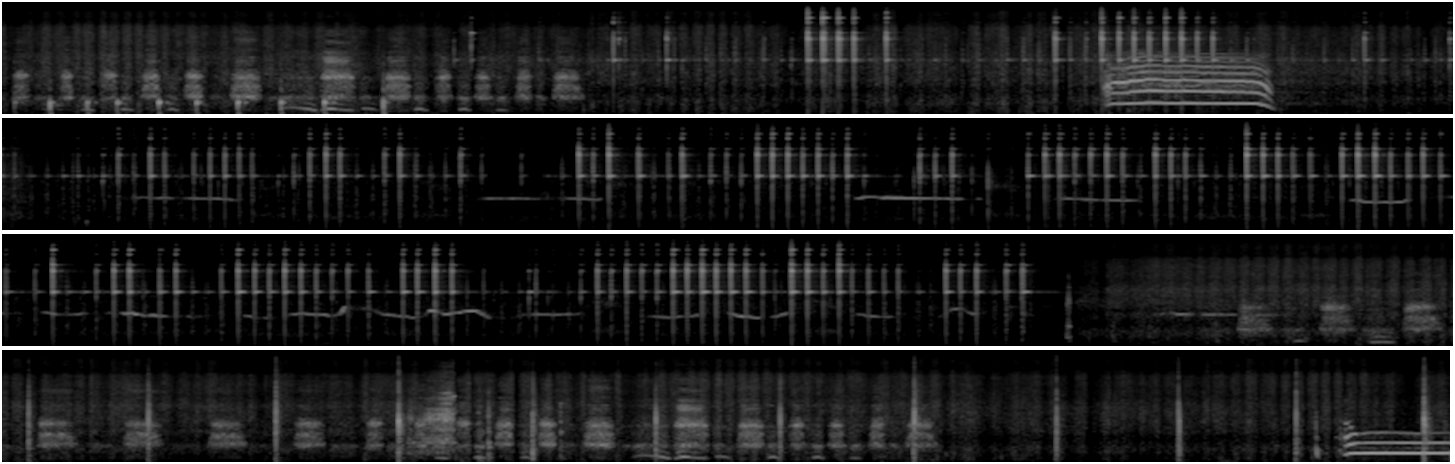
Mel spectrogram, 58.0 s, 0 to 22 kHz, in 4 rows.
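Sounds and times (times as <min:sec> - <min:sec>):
breathy panting: 0:00.0 - 0:06.2, 0:41.0 - 0:53.1
faint whistled tune: 0:15.5 - 0:17.1, 0:19.1 - 0:20.9, 0:22.6 - 0:26.1, 0:27.8 - 0:39.6, 0:40.3 - 0:42.5.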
